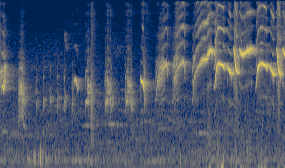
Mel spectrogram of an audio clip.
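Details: Chinese hwamei kept as a cage bird, still in good form during its moult: short spaced chirps give way to rapid loud whistled phrases, sweeping upward then sliding into clear, ringing, sustained notes near the end.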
